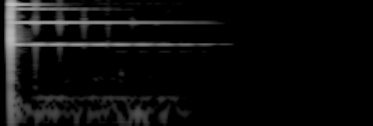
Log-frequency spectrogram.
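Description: A single bell-like ding sound effect, struck once right at the start and ringing out, fading away over about a second and a half. It is the notification-bell chime of a subscribe-button animation.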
